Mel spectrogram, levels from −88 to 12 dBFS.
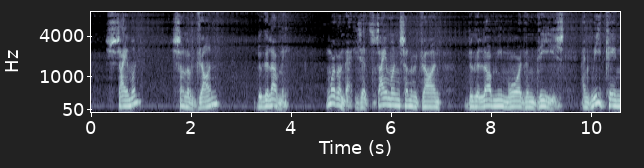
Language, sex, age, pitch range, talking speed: English, male, 60-79, 115-135 Hz, 155 wpm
